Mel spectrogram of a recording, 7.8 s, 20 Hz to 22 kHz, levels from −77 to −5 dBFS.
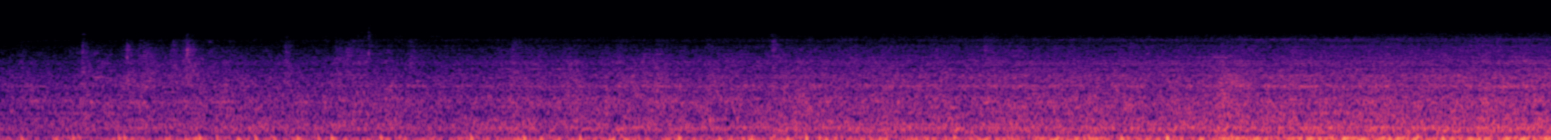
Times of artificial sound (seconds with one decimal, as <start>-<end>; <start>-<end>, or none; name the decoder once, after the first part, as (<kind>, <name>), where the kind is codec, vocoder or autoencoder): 1.8-2.4 (vocoder, BigVGAN v2)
